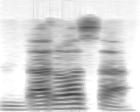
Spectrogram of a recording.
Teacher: র উপরে জবার এসেছে তাই রকে পুর করে পড়ব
